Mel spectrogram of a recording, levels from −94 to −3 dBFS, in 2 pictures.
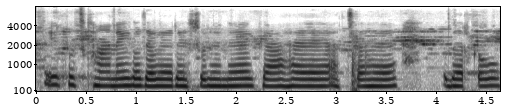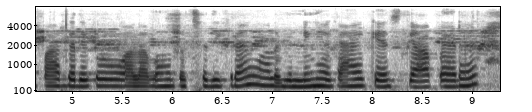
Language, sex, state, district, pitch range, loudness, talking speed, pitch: Hindi, female, Chhattisgarh, Korba, 230-245 Hz, -16 LUFS, 215 wpm, 240 Hz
